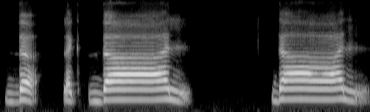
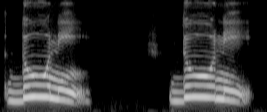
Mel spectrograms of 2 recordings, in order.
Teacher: we touch the roots of the upper front two teeth, and we take the tip of the tongue and we touch that area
